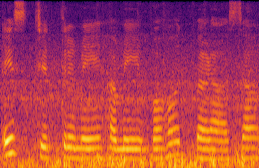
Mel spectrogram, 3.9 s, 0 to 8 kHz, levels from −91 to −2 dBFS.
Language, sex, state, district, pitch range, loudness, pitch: Hindi, female, Madhya Pradesh, Dhar, 170-185 Hz, -16 LUFS, 175 Hz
